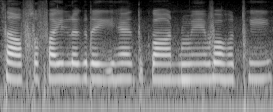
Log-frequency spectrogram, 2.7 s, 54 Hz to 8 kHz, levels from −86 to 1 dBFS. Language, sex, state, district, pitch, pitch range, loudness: Hindi, female, Punjab, Pathankot, 235 Hz, 235-240 Hz, -18 LUFS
